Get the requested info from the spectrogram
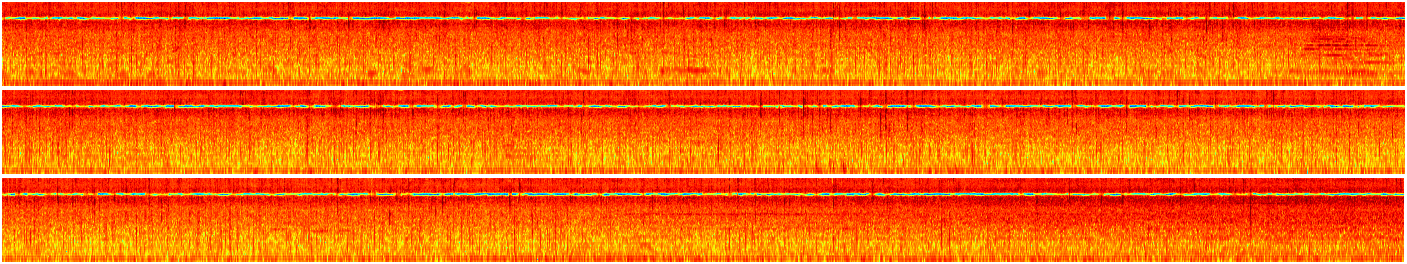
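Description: Heavy rain pouring down and splashing on hard ground: a steady, even hiss with a low rumble underneath. A brief high-pitched tone cuts through about ten seconds in.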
